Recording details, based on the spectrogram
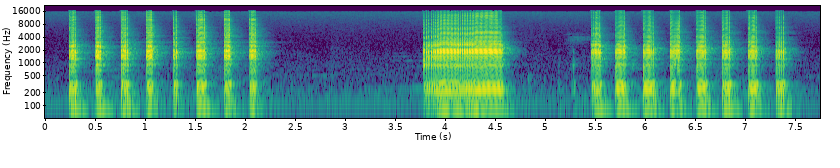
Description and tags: sounds produced rubbing with my finger over a polished surface, my remind of a variety of things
